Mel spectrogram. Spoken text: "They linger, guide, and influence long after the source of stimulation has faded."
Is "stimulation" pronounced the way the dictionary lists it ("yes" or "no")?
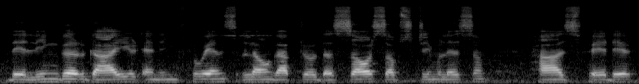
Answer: no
